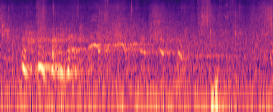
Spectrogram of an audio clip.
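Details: Seventeen-day-old puppies on their first day in a dog café give soft, high whimpering squeaks in a short burst, then a thin, drawn-out whine. Faint human voices can be heard in the background.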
